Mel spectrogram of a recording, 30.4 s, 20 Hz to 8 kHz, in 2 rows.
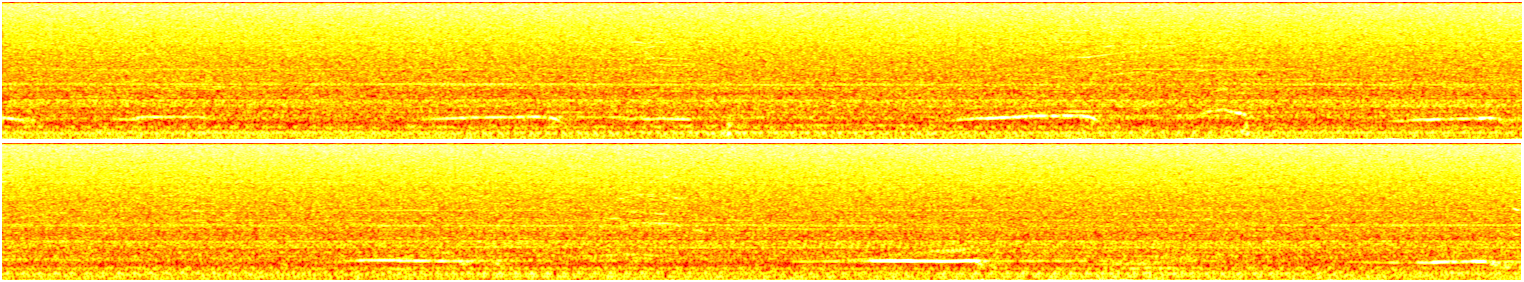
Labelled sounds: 10.7	11.1	humpback whale, 2.4 to 2.7 kHz
21.6	21.9	humpback whale, 1.3 to 1.4 kHz

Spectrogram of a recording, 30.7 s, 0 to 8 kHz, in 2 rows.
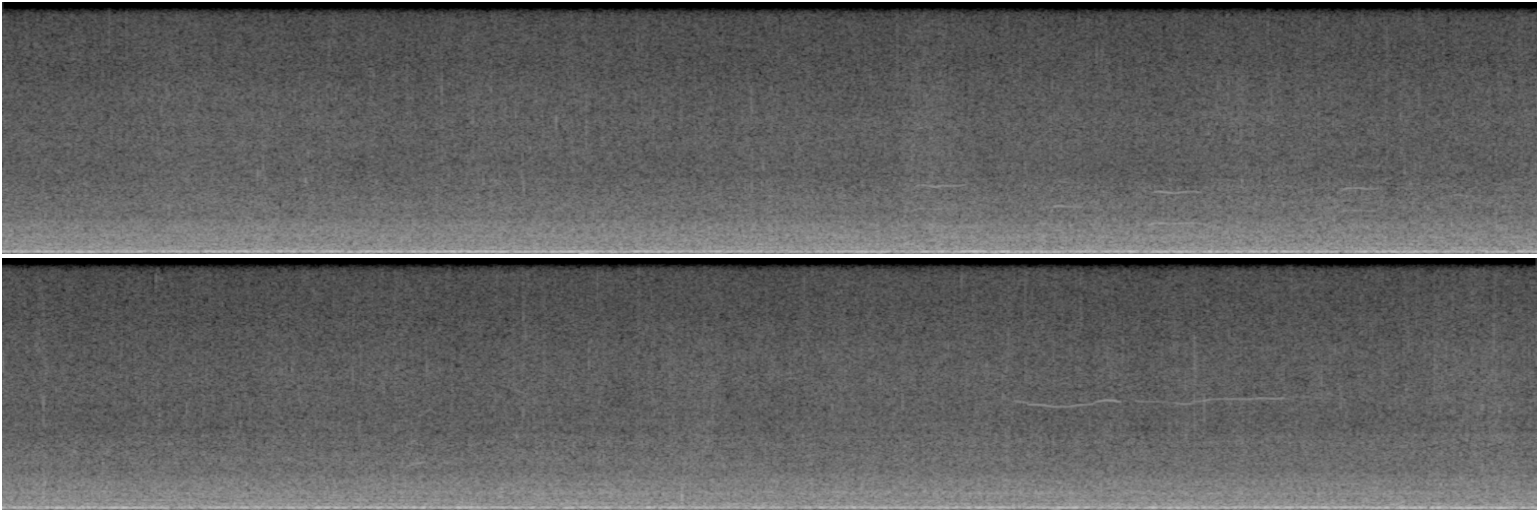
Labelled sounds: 9.1	9.5	killer whale, Bigg's (transient), 2.1 to 2.2 kHz
10.5	10.8	killer whale, Bigg's (transient), 1.4 to 1.6 kHz
11.5	12.0	killer whale, Bigg's (transient), 1.9 to 2.1 kHz
13.4	13.7	killer whale, Bigg's (transient), 1.9 to 2.2 kHz
25.5	26.6	killer whale, Bigg's (transient), 3.2 to 3.5 kHz
27.3	28.2	killer whale, Bigg's (transient), 3.4 to 3.7 kHz

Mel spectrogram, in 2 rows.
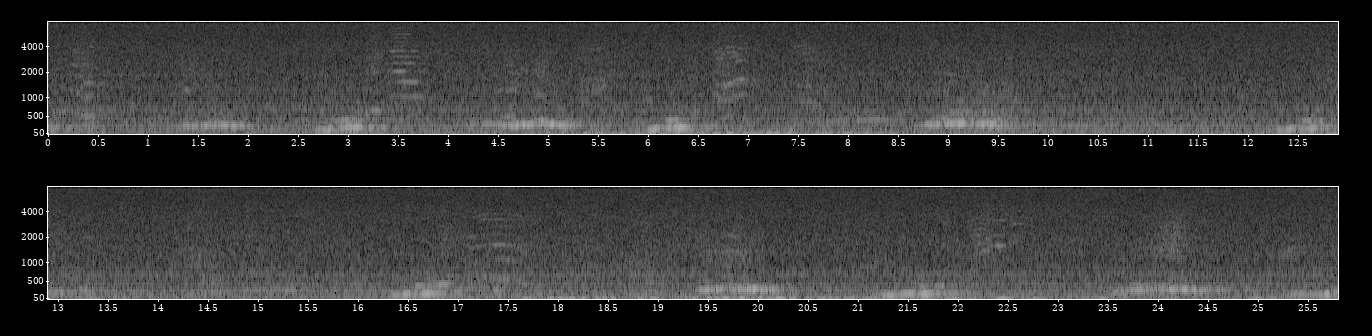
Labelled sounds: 0.2	0.5	humpback whale, 0.99 to 1.3 kHz
3.4	3.8	humpback whale, 0.96 to 2.6 kHz
4.5	4.7	humpback whale, 1.2 to 1.3 kHz
6.6	7.0	humpback whale, 0.90 to 1.7 kHz
17.1	17.7	humpback whale, 1.2 to 3.3 kHz
19.6	19.9	humpback whale, 1.1 to 1.4 kHz

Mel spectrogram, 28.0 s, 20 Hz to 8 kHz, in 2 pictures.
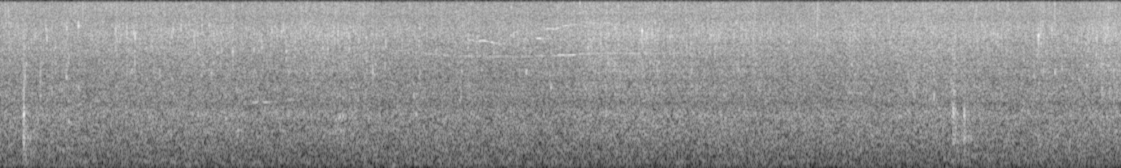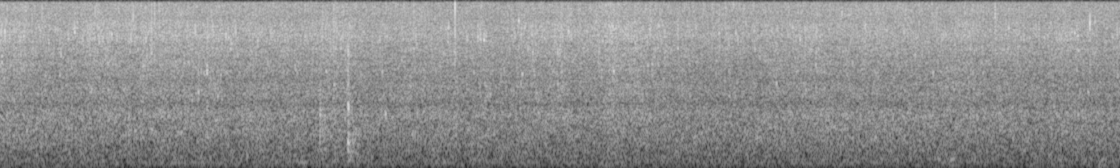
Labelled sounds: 5.9	7.2	killer whale, 3.1 to 4.1 kHz

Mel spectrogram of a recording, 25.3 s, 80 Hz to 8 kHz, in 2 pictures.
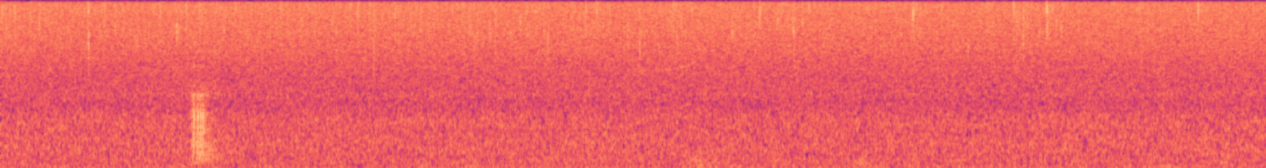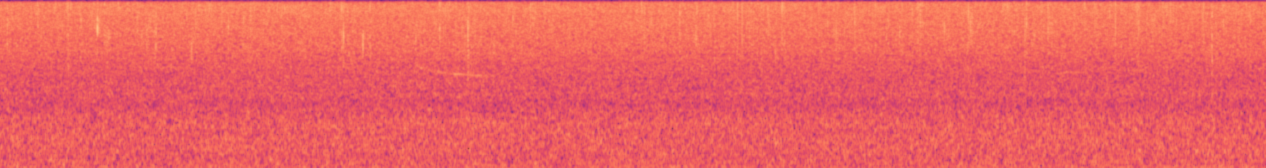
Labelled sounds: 17.2	17.5	killer whale, northern resident, A clan, AA subclan, A04 pod, 2.0 to 2.2 kHz

